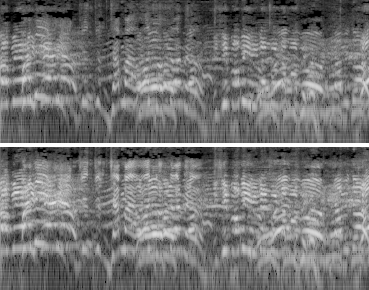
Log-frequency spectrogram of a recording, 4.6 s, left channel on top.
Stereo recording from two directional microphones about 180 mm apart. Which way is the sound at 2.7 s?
40° left (ahead or behind).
